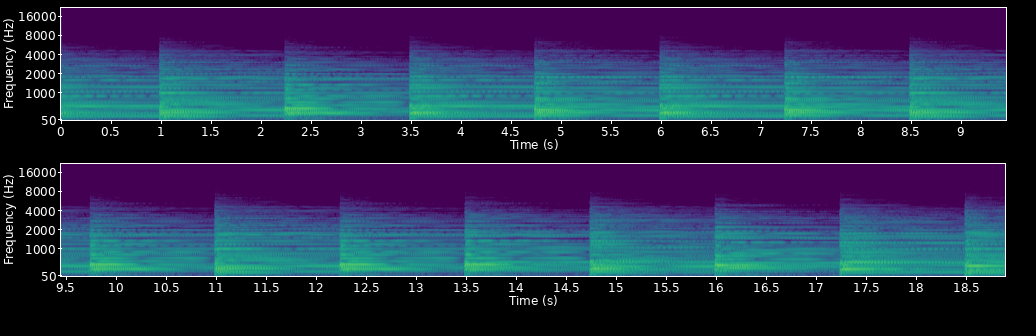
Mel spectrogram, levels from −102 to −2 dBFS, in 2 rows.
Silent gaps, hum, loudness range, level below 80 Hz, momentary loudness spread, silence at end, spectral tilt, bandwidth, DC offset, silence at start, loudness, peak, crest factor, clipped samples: none; none; 2 LU; -68 dBFS; 11 LU; 0 s; -9.5 dB/octave; 5.4 kHz; under 0.1%; 0 s; -37 LUFS; -20 dBFS; 16 dB; under 0.1%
